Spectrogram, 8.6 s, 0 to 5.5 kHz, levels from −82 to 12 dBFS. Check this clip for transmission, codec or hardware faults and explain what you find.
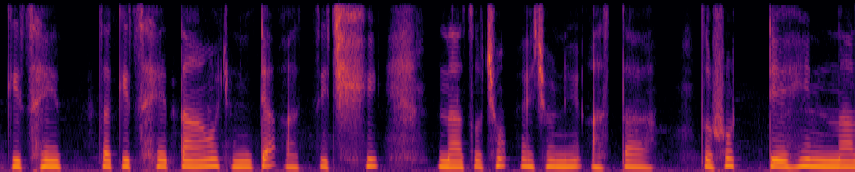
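Checking the clip turns up no faults to explain.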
